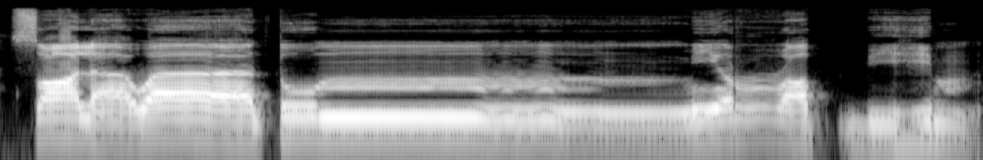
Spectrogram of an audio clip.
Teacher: suaranya itu kita tahan kita panjangkan dua harakat atau kira-kira dua ketukan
